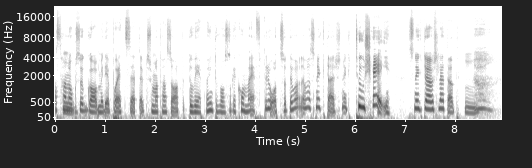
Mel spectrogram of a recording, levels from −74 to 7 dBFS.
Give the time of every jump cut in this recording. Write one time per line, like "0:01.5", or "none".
none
